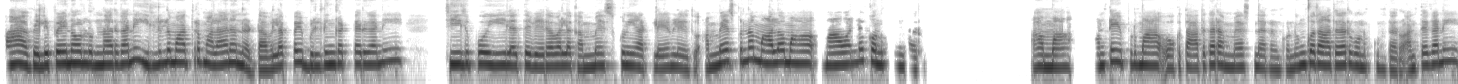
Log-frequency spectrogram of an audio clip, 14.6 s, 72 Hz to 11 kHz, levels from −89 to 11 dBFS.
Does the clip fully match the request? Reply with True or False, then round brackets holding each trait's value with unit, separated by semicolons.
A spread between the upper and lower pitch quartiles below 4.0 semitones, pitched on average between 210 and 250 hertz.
True (2.8 semitones; 230 Hz)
